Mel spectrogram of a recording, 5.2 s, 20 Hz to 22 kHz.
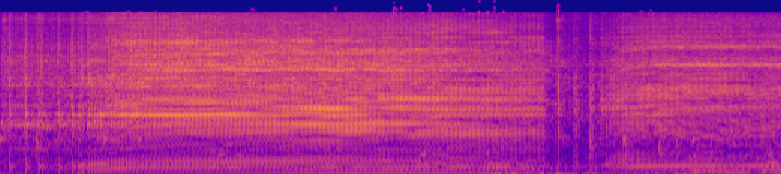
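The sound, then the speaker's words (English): Engine of a Yamaha PW50 minibike being ridden, a steady, buzzing drone that holds an even pitch, briefly dips near the end, then picks up again. “The PW felt like an old friend, but I kept reaching for a rear brake lever with my right foot. It's a fun bike”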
